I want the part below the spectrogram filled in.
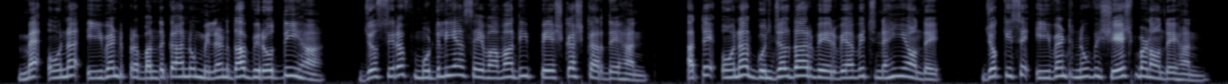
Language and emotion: Punjabi, disgusted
